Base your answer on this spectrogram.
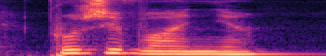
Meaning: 1. living (at some place) 2. habitation (act or state of inhabiting)
- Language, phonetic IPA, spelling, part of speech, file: Ukrainian, [prɔʒeˈʋanʲːɐ], проживання, noun, Uk-проживання.ogg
